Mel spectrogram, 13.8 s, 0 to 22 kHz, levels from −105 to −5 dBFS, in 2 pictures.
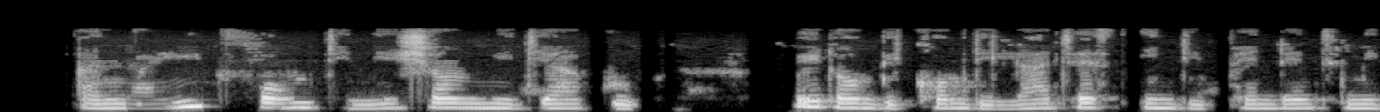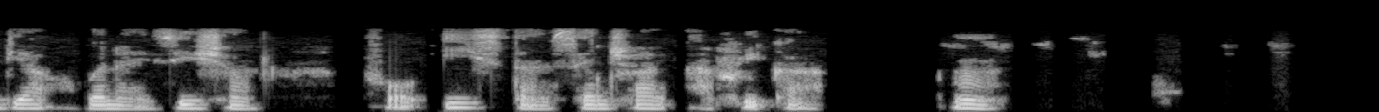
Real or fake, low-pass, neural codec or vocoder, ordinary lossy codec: real; none; none; none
